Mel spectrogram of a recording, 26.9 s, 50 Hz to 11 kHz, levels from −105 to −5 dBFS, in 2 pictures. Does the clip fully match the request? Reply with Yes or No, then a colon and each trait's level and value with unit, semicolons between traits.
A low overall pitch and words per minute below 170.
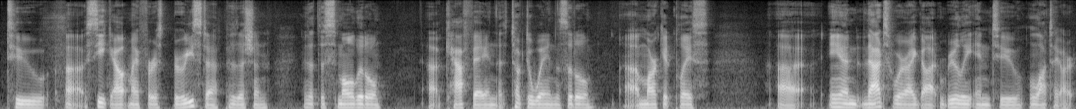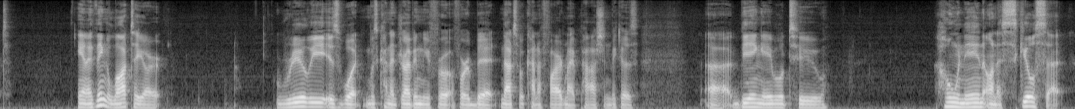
Yes: low, 100 Hz; average, 155 wpm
